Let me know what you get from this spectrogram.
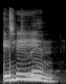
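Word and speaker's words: Int-Veen: Entwen. – Entwen. – Und wie schreibt man das? – E-N-T-V-E-N. – Nein. – I-N-T? – Nein.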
